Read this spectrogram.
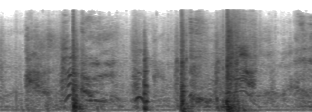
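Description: Heavy blows thud against a body several times.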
